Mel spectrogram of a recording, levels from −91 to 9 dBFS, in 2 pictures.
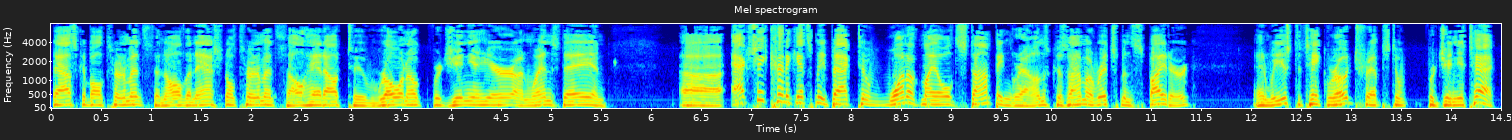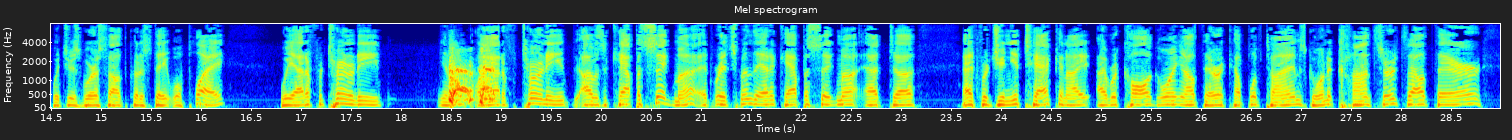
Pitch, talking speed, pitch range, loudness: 125 Hz, 200 wpm, 115-140 Hz, -19 LUFS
